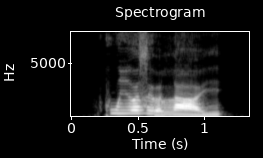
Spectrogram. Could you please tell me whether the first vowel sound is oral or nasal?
oral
